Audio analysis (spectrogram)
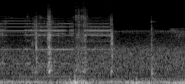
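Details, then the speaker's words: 2007 Nissan Altima 2.5L, new throttle body, idle relearn: ignition on then off, gas pedal released; short electric whir with light clicks as throttle plate motor sweeps after key-off; normal throttle body self-test. "Turn the ignition switch on and then immediately turn the ignition switch back off and wait at least 10 seconds in which you should hear the throttle body make this noise."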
